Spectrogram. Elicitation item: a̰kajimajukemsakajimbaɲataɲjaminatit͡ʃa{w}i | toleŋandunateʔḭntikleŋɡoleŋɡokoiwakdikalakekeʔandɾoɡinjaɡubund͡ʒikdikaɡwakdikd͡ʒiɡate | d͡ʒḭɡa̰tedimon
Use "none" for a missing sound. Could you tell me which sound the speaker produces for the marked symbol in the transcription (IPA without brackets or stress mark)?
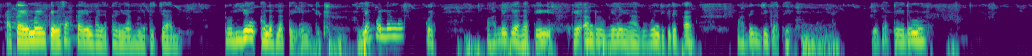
b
